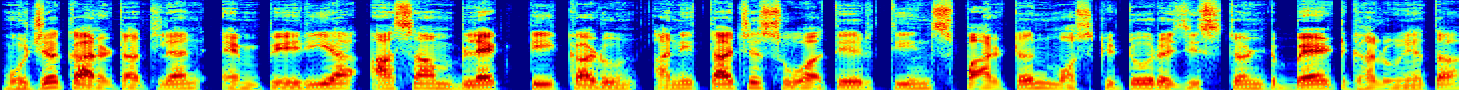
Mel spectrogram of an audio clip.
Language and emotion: Goan Konkani, neutral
